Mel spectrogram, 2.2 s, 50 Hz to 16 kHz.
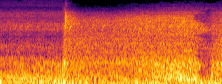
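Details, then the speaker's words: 1979 Ford Pathfinder Quadravan 4x4 V8 just after fitting new carburetor, still needs tune-up and has some vacuum leaks: steady even idle with no miss or knock under wind rush; normal idle. "That sounds pretty good. I like it a lot. Sounds real good."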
